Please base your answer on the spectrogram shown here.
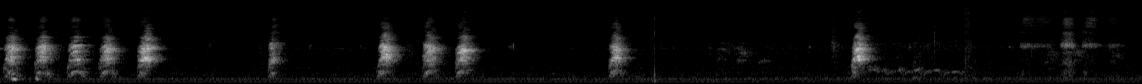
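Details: Puppies at play give a run of five quick high yappy barks, then scattered single barks and a few softer whimpering yips near the end.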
